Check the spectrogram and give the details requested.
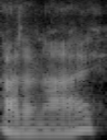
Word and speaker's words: Adonai: the tetr Graton um this is for Adonai as opposed to yah or Yahweh so you know as opposed to pronouncing this Yahweh eloh you'll often hear it I think as I pronounced it Adonai eloh Adon yeah notice that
